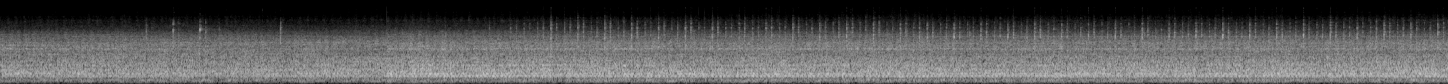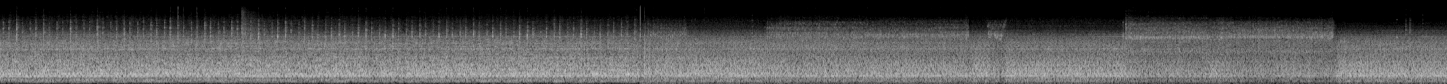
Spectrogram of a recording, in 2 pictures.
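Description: Metal lathe running with its four-jaw chuck spinning: a steady hum and gear whine, with a carbide insert tool taking light turning passes on bronze stock.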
